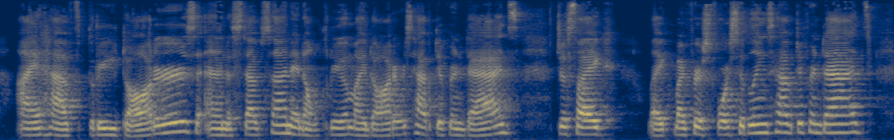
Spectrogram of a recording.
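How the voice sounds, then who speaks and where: With a Spanish accent, a woman speaks at a moderate pace in a very deep, low pitch, her loudness very even and her pitch variation ordinary. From New York (Brooklyn), Ecuadorian family. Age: adult. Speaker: YouTuber, crafts and parenting. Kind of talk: channel introduction vlog. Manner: casual, filler-heavy (like, um); talkative.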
